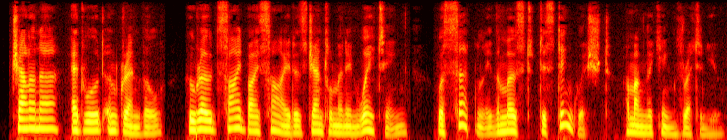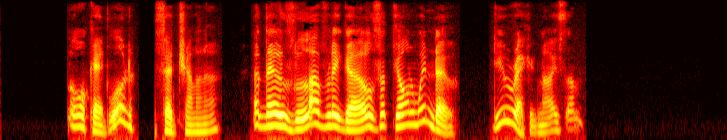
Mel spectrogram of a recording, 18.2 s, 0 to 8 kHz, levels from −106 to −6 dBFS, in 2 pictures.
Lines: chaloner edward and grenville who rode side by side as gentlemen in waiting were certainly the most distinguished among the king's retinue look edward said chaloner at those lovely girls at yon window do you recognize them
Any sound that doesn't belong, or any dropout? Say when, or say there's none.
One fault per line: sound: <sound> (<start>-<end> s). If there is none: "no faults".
no faults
